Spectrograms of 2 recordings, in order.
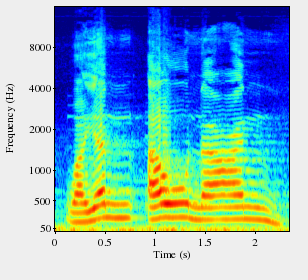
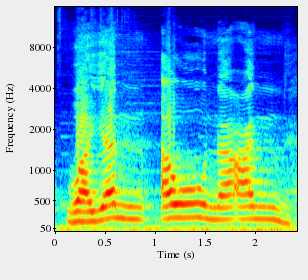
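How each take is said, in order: No difference in how they are said.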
